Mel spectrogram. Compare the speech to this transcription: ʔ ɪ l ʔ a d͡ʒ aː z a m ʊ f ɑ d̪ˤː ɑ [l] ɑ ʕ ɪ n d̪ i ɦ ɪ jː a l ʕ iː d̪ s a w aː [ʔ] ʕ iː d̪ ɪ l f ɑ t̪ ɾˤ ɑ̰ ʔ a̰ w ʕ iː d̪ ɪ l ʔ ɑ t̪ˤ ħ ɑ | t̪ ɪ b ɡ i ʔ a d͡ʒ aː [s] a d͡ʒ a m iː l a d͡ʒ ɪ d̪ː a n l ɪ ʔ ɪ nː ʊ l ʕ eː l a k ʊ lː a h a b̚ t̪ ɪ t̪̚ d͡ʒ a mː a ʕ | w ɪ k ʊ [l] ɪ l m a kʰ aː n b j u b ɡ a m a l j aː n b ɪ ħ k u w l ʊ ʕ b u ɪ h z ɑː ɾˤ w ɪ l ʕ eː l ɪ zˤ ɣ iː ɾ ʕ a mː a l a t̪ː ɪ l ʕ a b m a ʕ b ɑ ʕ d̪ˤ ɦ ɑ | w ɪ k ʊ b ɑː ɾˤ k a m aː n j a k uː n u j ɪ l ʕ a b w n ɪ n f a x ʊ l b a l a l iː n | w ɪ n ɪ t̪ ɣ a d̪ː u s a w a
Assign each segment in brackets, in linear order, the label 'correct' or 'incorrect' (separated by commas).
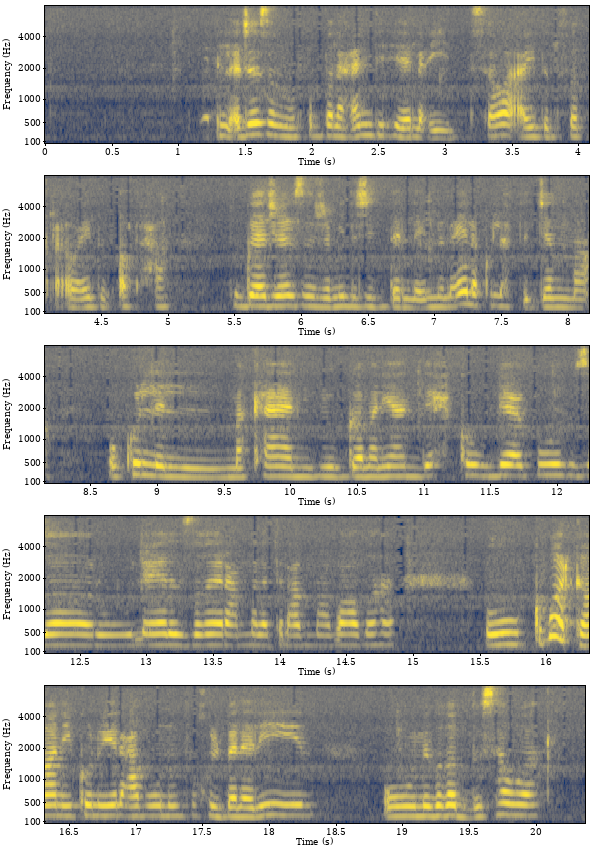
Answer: correct, correct, incorrect, incorrect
